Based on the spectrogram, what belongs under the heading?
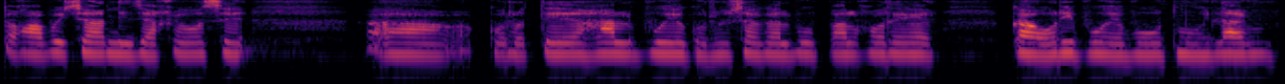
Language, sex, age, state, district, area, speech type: Assamese, female, 30-45, Assam, Barpeta, rural, spontaneous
